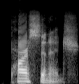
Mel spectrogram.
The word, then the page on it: parsonage: American English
